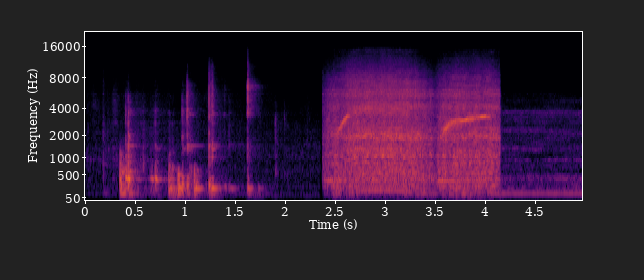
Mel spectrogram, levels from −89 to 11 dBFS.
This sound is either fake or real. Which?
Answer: fake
